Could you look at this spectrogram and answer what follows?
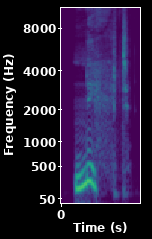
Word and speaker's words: night: ch in the north, so night, pronounced nicht at that time, could be spelt as night or nicht.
